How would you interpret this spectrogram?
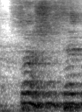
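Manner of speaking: usual speaking voice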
